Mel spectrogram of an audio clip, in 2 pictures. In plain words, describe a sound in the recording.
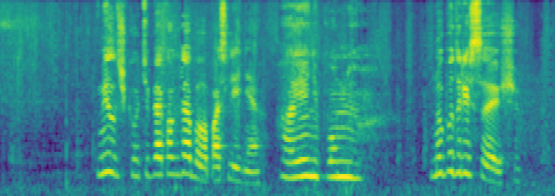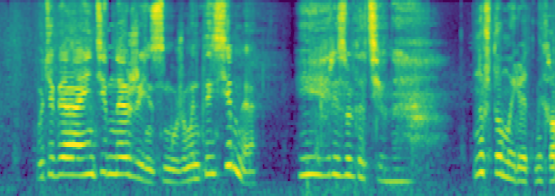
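A middle-aged woman talks loudly with animation.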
